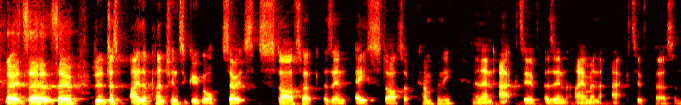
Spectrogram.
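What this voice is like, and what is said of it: British accent. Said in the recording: “with my British accent”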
